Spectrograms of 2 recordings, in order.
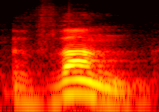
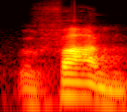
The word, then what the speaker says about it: wann: No alemão aqui é a, não é an, como a gente tem a tendência de fazer no português. Então cuidado para não dizer van, mas sim van. Van van. Ok? Essa é a pronúncia correta.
